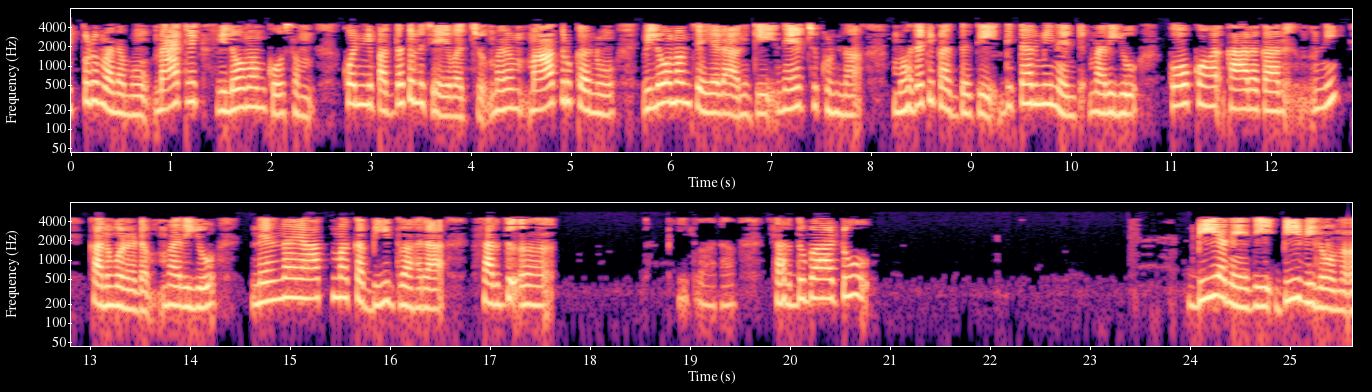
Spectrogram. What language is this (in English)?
Telugu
